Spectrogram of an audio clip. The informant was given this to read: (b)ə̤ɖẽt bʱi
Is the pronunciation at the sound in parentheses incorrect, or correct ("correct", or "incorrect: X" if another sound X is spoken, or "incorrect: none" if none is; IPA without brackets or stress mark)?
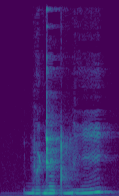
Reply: correct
